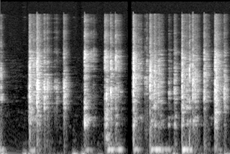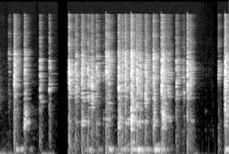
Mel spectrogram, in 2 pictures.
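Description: Computer keyboard typing in quick runs of keystrokes, broken by a few short pauses.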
